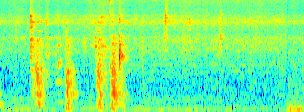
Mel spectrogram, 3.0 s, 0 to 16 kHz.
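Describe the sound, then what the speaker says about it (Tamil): Egg 65 pieces deep-frying in hot oil, a few crackling spatters and stirring scrapes up front, then a quieter steady sizzle in the background. "போட்டு ஆல்ரெடி எண்ணெயில் நல்லா பொரிஞ்சிட்டு இருக்கு"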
